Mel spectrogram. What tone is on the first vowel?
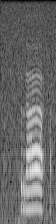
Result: falling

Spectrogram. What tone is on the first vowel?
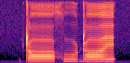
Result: low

